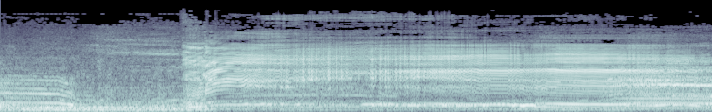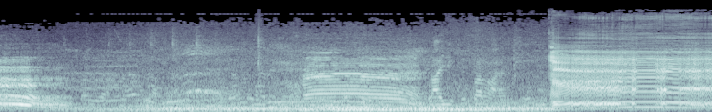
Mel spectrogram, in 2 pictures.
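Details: Calf mooing continuously at a cattle market in Purwokerto, Indonesia, an adult cow also calling now and then: long, loud, harmonic moos with wavering pitch, one running about five seconds, separated by short pauses, crowd murmur behind.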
